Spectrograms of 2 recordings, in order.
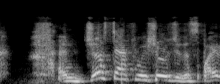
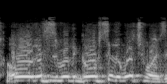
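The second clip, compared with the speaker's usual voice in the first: lightly hammed-up guide, raised pitch; tour guide patter; 4 semitones higher than usual. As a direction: present the haunted exhibit with mock drama. Tour guide announces spooky exhibit.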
